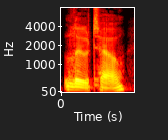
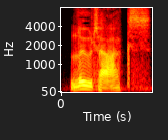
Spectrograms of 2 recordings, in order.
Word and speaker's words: Luto: Though it was correctly pronounced Luto, not Lutox, as the co-driver kept calling it, John was keeping his mouth shut.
